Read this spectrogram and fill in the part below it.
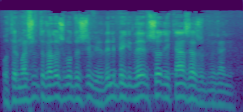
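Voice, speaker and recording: A man's voice: mid-range voice, a little mellow, in a large hall. A man in his sixties, a shipwreck survivor, telling his story in a TV studio interview and acting out the dialogue he remembers. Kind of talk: emotional recollection in a TV studio interview.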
